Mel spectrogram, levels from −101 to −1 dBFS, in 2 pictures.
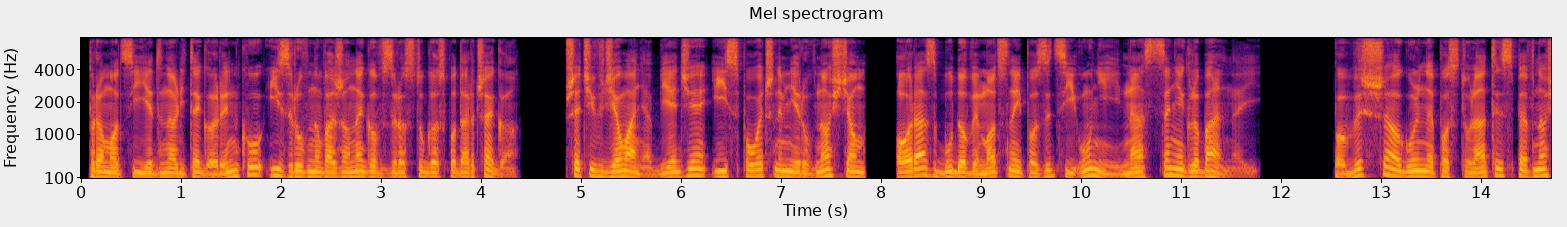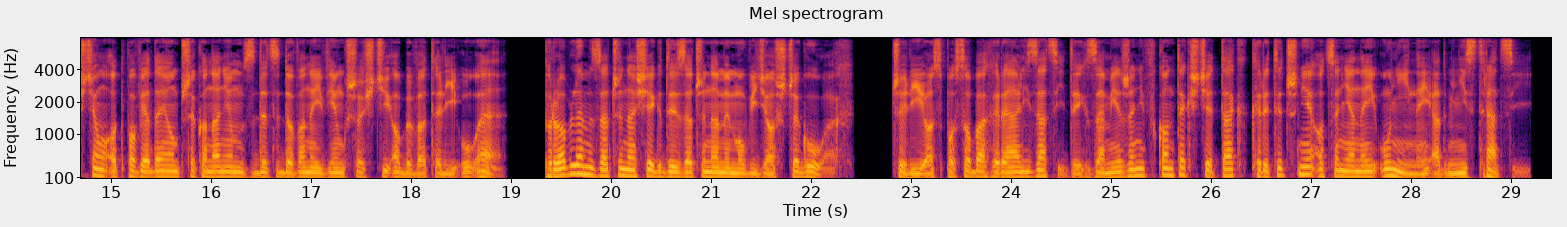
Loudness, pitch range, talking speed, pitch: -19 LUFS, 100-125 Hz, 105 wpm, 110 Hz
